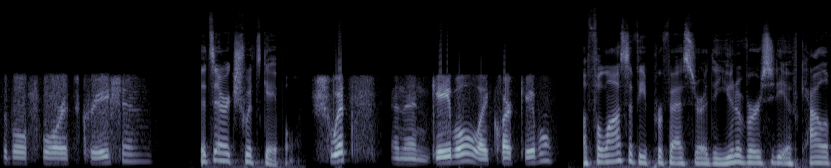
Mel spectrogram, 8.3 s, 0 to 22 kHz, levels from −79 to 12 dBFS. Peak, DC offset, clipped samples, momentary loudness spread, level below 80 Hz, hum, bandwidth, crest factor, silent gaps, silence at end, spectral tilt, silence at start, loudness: -10 dBFS; under 0.1%; under 0.1%; 12 LU; -56 dBFS; none; 15.5 kHz; 16 dB; none; 0 s; -5 dB/octave; 0.05 s; -26 LUFS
